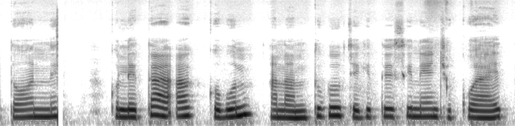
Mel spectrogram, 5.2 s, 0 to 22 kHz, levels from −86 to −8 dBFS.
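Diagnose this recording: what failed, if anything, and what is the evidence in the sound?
The failure is in the radio link ahead of the analogue input: a wireless microphone squelch dropout. At 0.56 s the FM signal from the transmitter faded far enough that the receiver's squelch closed and muted its output. The speech gives way to a short burst of hiss, then a hole of near silence lasting about 58 ms, before the signal recovers and the speech returns by 0.63 s. The brief static before the gap marks the weakening carrier.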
